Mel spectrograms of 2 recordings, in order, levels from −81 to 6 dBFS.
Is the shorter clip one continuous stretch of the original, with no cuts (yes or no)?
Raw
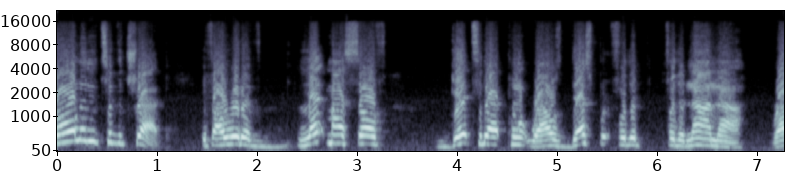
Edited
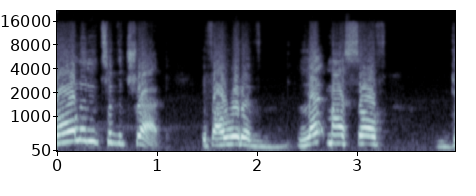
yes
